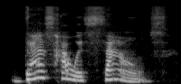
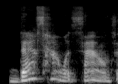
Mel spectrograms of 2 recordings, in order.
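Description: First: "That's how it sounds." drawn out slowly, each word weighted, pitched a little up; slow emphatic repeat. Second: Said in the usual way. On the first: Shown as a demonstration. Preacher driving the point home to the congregation, slow and weighty.

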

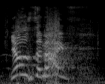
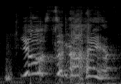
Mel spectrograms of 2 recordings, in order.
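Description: First: High, frantic game yell; high-pitched urgent shout. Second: High yell with every word stretched; slow, high-pitched desperate shout; drawn-out frantic yell. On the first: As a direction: yell the order in a combat panic. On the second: Repeats the order, drawn out. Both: Real, not acted.

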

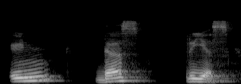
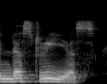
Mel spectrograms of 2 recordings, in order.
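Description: First: इंडस्ट्रियस said very slowly, stretched syllable by syllable; syllables drawn out. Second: Said in the usual way. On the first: Shown as a demonstration. Teacher counting syllables for students, stretching इंडस्ट्रियस very slowly. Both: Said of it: "ये तीनों मिलकर एक ही बार पढ़े जा रहे हैं".

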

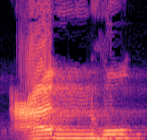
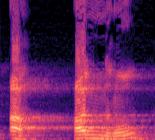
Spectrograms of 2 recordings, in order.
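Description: First: Anhu opened with a throaty ayn; correct ayn. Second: Anhu with a light glottal hamza, not ayn; wrong hamza. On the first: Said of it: "It is ayn". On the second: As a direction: say anhu with a plain hamza start. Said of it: "I didn't say". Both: Shown as a demonstration.

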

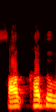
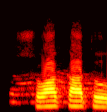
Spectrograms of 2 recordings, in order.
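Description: First: সাক্ষাতু with an added u at the end; wrong pronunciation demo. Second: স্বাক্ষাৎ said with a clear swa and a closed final t; correct pronunciation. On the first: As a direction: show the students' mistake সাক্ষাতু. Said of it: "সাক্ষাতু হবে না তো". (ভুল উচ্চারণ সাক্ষাতু) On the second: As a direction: give the right form স্বাক্ষাৎ. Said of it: "কি হবে?". (সঠিক উচ্চারণ স্বাক্ষাৎ) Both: Shown as a demonstration.

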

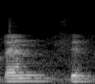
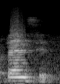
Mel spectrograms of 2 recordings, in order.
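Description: First: pencil broken in two, "পেন", then "সিল"; split into syllables. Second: Said in the usual way. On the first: Shown as a demonstration. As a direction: stop after the first syllable of pencil. (Pencil শব্দটি থেমে দুই ভাগে উচ্চারণ) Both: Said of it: "তাহলে প্যানে থামলাম".

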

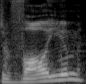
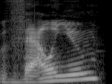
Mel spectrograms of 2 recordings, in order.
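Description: First: "volume" said slowly with an O, VOL-yoom; correct "volume". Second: "volume" said like Valium, with a short A; mispronounced "volume". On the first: Explaining the word for loudness, "volume" said VOL-yum. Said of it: "is pronounced volume". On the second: Showing a childhood mistake, "volume" said VAL-yum. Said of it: "not volume". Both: Shown as a demonstration.

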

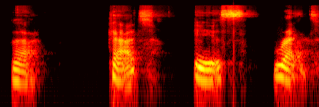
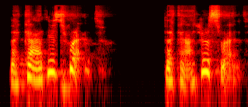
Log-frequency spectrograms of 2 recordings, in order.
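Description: First: Very slow, a pause after each word. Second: THE and IS short and light, CAT and RED full; reduced function words. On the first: Teacher giving the model answer, word by word. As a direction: separate THE, CAT, IS, RED completely. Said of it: "questa è la risposta". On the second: Teacher modelling the answer's pronunciation, connected speech. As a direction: link "The cat is red" into one quick phrase. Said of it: "parole che invece vengono ridotte". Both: Shown as a demonstration.

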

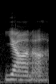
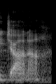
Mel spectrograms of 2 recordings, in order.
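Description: First: Yana with an initial Y sound. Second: Jana with an initial J sound. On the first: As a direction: start Yana like "yah", then "na". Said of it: "I think that's how you say it". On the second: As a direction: start Jana like "jah", then "na". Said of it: "Or it might be Jana". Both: Shown as a demonstration.

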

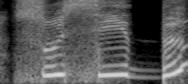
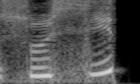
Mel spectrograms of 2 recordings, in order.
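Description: First: "Сусід" higher and louder, d released with voice; voiced ending. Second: "сусід" higher, ending in a released voiceless t. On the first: Teacher offers pupils the first spelling choice, voiced ending. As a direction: say "Сусід" with a hard, clearly voiced final d. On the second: Teacher offers pupils the other spelling choice, voiceless ending. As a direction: say "сусід" with the final d turned into t. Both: Shown as a demonstration. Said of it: "вставивши правильні букви".

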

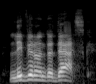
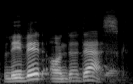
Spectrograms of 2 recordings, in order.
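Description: First: Louder cue at normal speed; louder model. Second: Very slow, each word spaced; slow model. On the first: Teacher giving the loud cue to repeat. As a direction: say it out clearly for the class. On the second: Teacher modelling the phrase slowly for students. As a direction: lay it out slowly for learners. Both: Shown as a demonstration. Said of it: "시작".

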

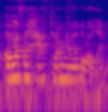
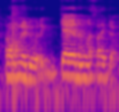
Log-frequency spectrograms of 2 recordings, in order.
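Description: First: Much softer, trailing repeat; hushed repeat. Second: Said in the usual way. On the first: Acted. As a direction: let it fade to almost nothing.

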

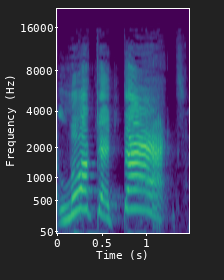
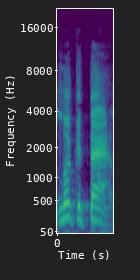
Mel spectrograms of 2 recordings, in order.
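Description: First: High, loud, drawn-out excitement; amazed yell. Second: Said in the usual way. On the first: Real, not acted. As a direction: stretch every word in loud amazement. Repeats it, amazed at his work.

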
